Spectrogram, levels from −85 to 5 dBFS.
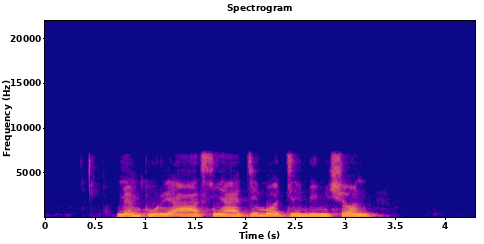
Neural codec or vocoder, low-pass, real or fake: codec, 24 kHz, 3 kbps, HILCodec; 7.2 kHz; fake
